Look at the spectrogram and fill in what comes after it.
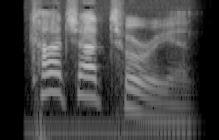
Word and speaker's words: Khachaturian: Khachaturian.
